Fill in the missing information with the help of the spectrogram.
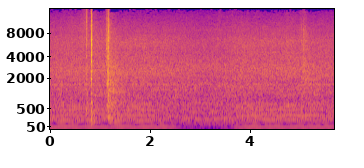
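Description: Mazda Miata's four-cylinder engine idling steadily in first gear while the newly replaced clutch is let up to test where it engages, with two sharp clicks about a second in.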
